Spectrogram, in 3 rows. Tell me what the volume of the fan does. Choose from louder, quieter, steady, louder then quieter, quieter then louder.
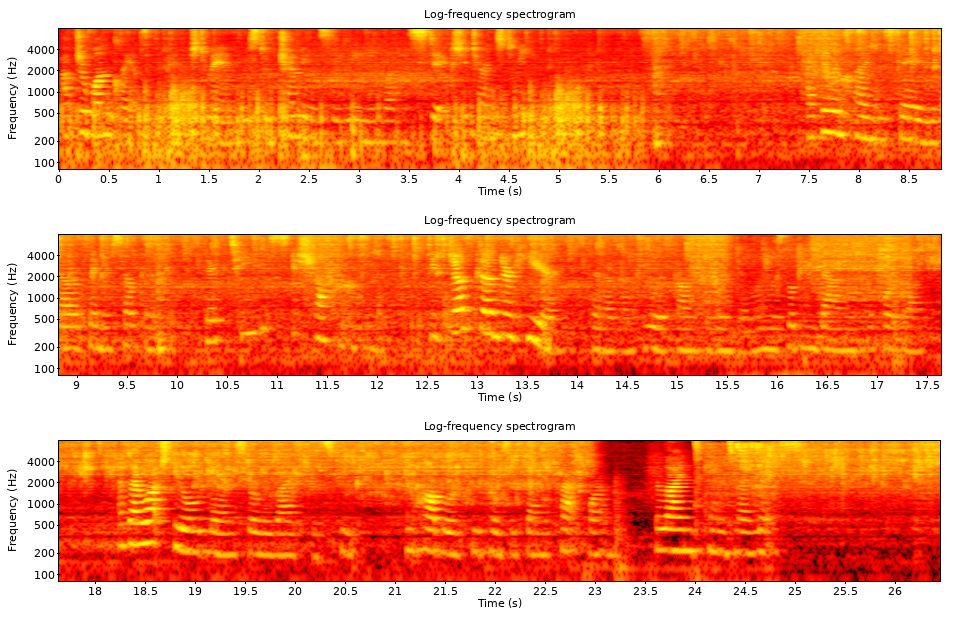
quieter.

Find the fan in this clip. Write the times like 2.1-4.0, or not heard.
0.0-13.3.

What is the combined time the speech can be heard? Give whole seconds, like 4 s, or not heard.
22 s.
